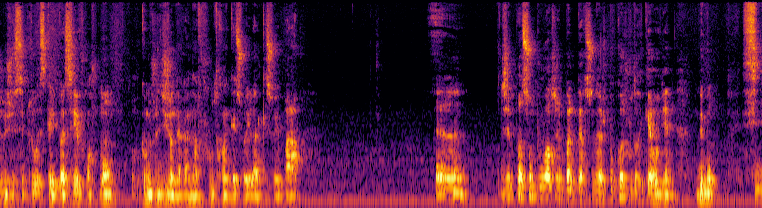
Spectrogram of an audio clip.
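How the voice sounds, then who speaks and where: In a low-pitched, mellow voice, a manga chapter reviewer gives a loose, rambling take, circling back and restarting often with crude slang. Faint background noise and echo fill the room.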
